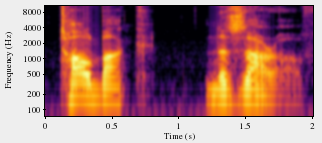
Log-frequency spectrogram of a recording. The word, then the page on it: ATOVULLOYEV, DODOJAN: doh-doh- ZHAHN ah-toh-vuh- LAW- yehv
